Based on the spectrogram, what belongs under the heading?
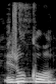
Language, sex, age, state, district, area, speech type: Maithili, female, 18-30, Bihar, Begusarai, rural, read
